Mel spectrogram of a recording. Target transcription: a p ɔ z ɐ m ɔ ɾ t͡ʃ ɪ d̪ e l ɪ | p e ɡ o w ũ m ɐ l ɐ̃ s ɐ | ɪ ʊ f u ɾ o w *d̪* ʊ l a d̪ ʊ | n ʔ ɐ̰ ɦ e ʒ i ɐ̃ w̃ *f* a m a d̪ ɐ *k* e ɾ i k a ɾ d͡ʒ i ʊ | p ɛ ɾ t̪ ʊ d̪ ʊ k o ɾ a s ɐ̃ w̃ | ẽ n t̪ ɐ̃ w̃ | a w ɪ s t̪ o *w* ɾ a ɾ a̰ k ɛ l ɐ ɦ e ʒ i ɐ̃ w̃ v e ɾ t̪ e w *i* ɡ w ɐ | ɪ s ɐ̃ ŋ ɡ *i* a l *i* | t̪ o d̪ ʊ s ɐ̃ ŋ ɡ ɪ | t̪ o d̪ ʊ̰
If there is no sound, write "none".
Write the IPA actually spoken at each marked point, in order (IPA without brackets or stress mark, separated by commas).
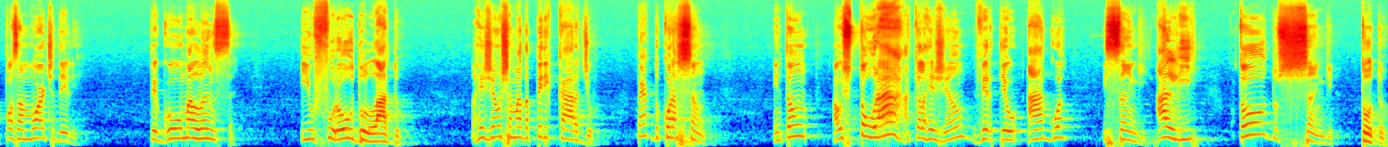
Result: d̪, ʃ, p, w, a, ɪ, i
